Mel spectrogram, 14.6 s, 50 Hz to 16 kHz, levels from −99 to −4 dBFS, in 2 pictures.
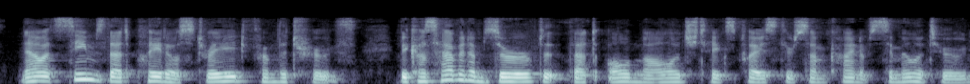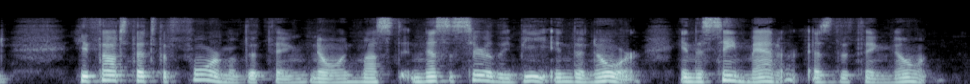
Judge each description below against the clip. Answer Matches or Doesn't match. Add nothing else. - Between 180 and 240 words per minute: Matches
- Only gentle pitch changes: Doesn't match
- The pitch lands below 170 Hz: Matches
